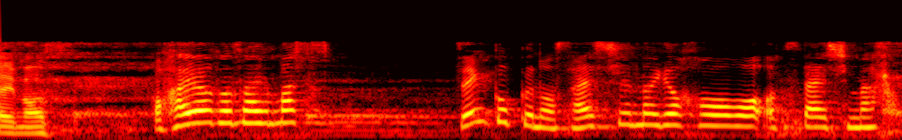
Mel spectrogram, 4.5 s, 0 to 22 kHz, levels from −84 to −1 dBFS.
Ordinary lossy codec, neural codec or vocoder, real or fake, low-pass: none; codec, 16 kHz, 4 kbps, X-Codec, WavLM features, trained on Multilingual LibriSpeech; fake; 7.2 kHz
